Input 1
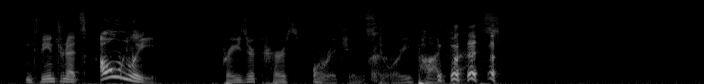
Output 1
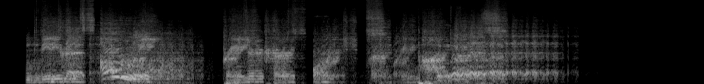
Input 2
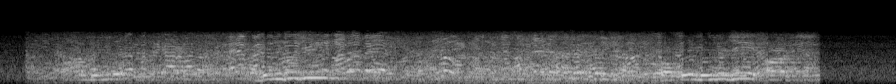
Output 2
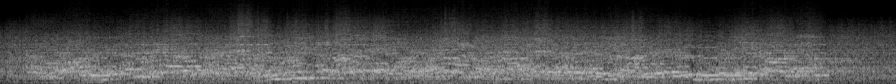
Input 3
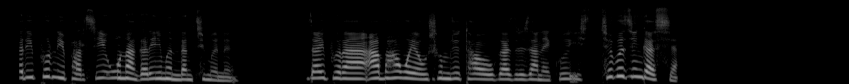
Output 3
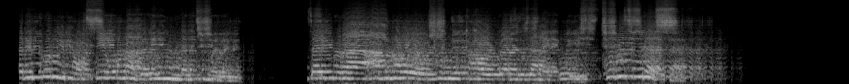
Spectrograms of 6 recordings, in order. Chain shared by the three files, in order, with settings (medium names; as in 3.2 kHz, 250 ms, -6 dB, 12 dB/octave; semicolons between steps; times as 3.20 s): backward echo that repeats 102 ms, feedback 74%, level -13.5 dB; reverb removal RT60 0.9 s; tone controls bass -10 dB, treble -5 dB; waveshaping leveller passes 5; compressor with a negative ratio -23 dBFS, ratio -1; peak limiter -23 dBFS; gated-style reverb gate 110 ms rising, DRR -1.5 dB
